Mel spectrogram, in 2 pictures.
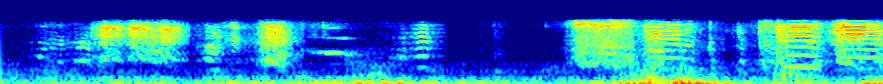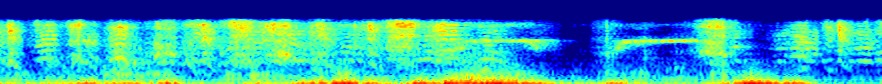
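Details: Zebra finches in an aviary in the morning, many birds calling together: dense nasal, buzzy harmonic notes that rise into a busy chatter after a quieter start, with a low rumble underneath.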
